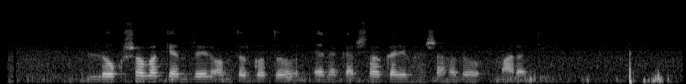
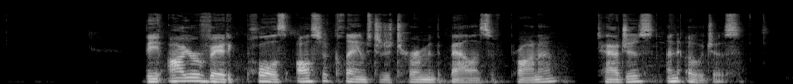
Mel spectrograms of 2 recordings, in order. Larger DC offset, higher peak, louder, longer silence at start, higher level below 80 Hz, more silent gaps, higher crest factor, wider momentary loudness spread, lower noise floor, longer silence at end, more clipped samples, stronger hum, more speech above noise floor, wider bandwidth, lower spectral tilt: neither; second, -8 dBFS vs -2 dBFS; second, -29 LUFS vs -19 LUFS; second, 0.1 s vs 1.45 s; about the same, -58 dBFS vs -58 dBFS; neither; about the same, 22 dB vs 20 dB; first, 19 LU vs 9 LU; second, -51 dBFS vs -75 dBFS; second, 0.2 s vs 0.55 s; neither; neither; second, 22 dB vs 55 dB; second, 7.6 kHz vs 12 kHz; first, -7.5 dB/octave vs -4 dB/octave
